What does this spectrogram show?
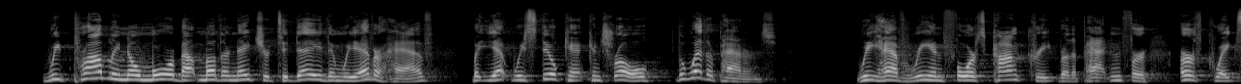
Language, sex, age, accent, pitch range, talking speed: English, male, 50-69, American, 140-185 Hz, 140 wpm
